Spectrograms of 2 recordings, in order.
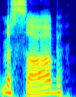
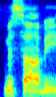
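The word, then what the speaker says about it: Mesabi: Oh, is it Masab? Mhm. Okay, I- I don't know how to say it then. Never mind. Bruce Springsteen says Misabi, so I would go with that.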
